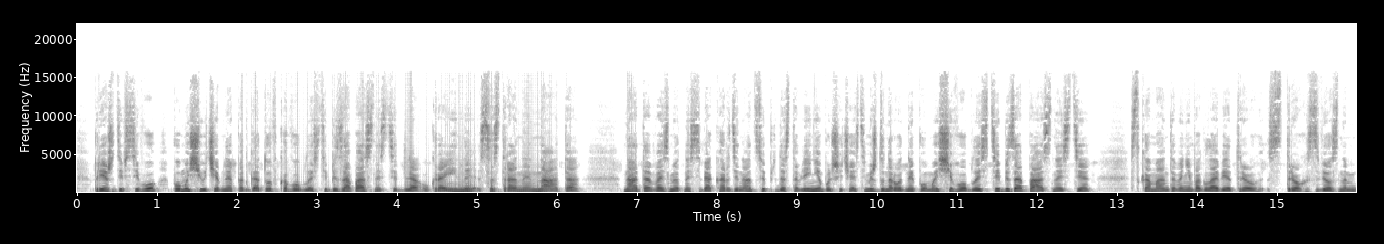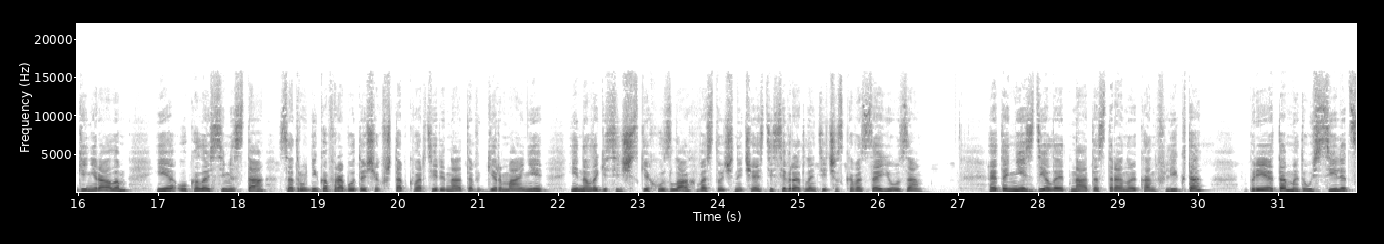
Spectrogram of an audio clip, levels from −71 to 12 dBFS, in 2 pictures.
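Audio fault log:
1.92–7.00 s, block size mismatch (padded): one stage hands over blocks of 1024 samples while the next reads larger blocks, which fits a read size near 1152, and the shortfall in each block is filled with silence. That puts a tiny gap in every block, heard as a rough buzz at 41.7 Hz, the block rate. Because the gaps stretch the timeline, the sound plays at 0.889 times normal speed.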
